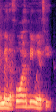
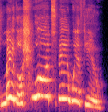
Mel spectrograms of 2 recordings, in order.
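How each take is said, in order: First: Said in the usual way. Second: High, slow, hammed-up wise-master voice; Spaceballs quote. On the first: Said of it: "I'm just gonna say". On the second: Quoting Spaceballs for viewers, high and drawn out. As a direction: draw it out high like a movie mentor. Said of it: "in the words of the, uh, folks in Spaceballs".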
